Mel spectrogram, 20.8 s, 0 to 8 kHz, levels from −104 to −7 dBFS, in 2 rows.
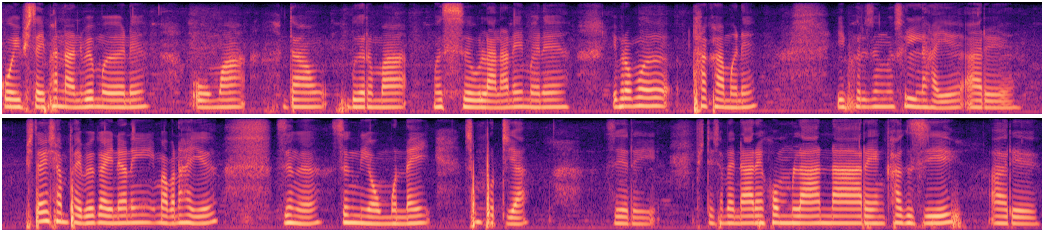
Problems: none marked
